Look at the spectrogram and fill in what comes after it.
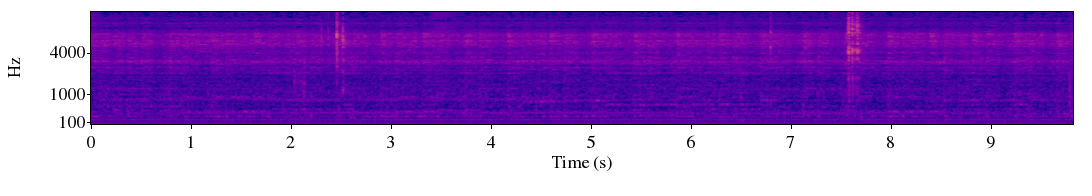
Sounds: Music

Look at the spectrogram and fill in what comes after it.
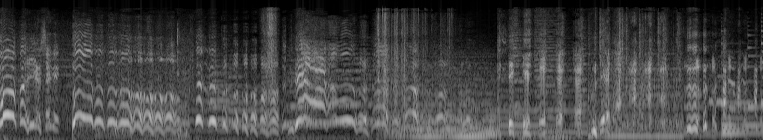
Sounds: Music, Speech

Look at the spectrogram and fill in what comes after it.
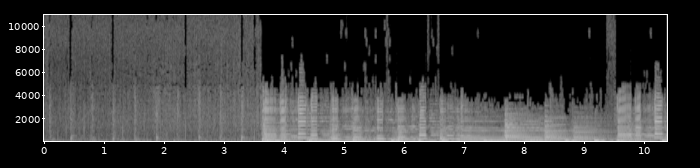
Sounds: Music

